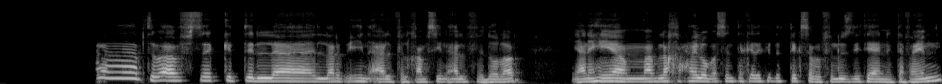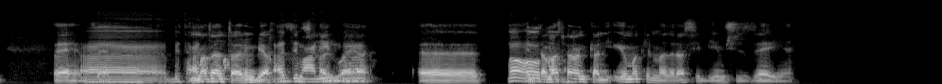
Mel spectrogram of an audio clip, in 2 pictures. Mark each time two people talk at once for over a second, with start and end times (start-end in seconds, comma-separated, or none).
11.3-13.2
